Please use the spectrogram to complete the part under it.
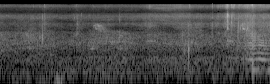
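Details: Honey bees working a frame with a queen while a new colony is started from it; a continuous even buzz runs throughout, broken by a few soft clicks and knocks.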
